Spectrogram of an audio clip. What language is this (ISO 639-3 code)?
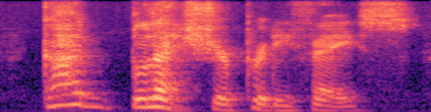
eng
